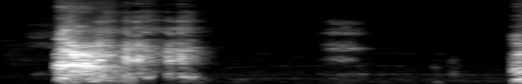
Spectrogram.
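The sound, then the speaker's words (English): A dog barks loudly in a quick burst of a few yips, then a faint short sound follows and another bark starts at the very end. “I couldn't hear you with your dog.”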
